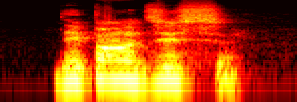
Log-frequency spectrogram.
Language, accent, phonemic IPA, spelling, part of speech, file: French, Canada, /de.pɑ̃.dis/, dépendisses, verb, LL-Q150 (fra)-dépendisses.wav
- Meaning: second-person singular imperfect subjunctive of dépendre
